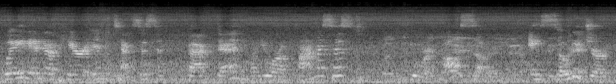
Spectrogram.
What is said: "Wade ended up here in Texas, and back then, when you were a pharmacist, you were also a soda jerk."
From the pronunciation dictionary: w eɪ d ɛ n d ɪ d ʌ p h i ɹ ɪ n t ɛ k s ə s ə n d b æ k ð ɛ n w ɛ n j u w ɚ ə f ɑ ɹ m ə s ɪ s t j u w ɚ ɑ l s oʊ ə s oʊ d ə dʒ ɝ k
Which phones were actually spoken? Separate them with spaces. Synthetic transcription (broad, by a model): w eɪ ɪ d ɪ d ʌ p h i ɹ ɪ n t ɛ k s ə s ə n b æ k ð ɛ n w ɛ n j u w ɚ ə f ɑ ɹ m ə s ɪ s t j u w ɚ ɑ l s oʊ ə s oʊ d ə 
